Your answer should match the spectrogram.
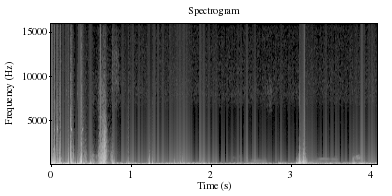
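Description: Close handling noise: a hand and the camera rubbing and bumping against the recording microphone, giving a dense low rumble broken by sharp knocks, the strongest right at the start and about three seconds in.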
